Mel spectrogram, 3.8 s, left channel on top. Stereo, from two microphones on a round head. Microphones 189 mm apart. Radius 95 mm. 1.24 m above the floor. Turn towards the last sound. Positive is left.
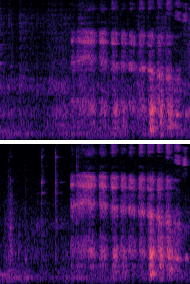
turn(degrees=-65)  # may be behind; listen again after turning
